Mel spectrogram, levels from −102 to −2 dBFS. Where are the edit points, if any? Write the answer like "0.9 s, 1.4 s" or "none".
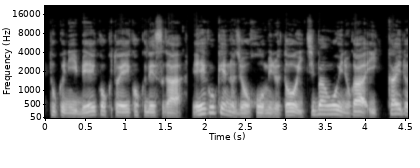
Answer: none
